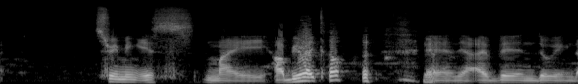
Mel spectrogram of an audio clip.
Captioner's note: laughs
